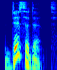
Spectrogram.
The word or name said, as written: dissident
